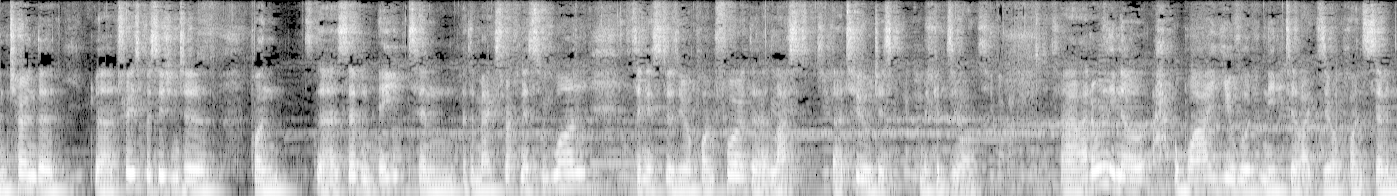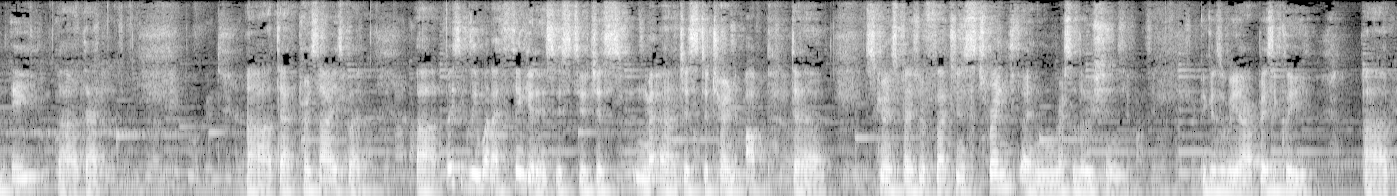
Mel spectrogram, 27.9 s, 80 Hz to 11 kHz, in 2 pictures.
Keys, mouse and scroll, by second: 1.0-2.6 drag, 3.5 click, 5.0-6.0 drag, 9.4 click.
